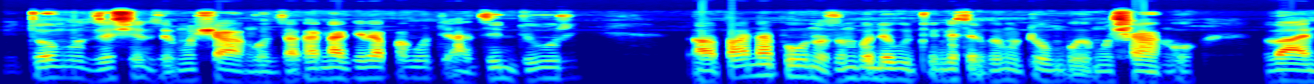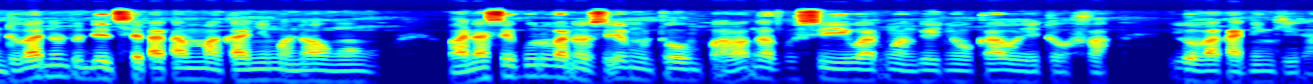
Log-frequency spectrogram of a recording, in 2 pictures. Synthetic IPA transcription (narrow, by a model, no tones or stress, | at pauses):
mito̞mbo̞d͡ze̞ʃe̞d͡ze̞muʃaŋɡo̞d͡zakanakirapakutiɦa̰d͡zidʱuːri | ɦa̰panapo̞uno̞zombo̞ɗe̞kutʰe̞ŋɡe̞serwemuto̞mbowḛmuʃaːŋɡo | ʋantʰuʋano̞ndo̞ɗe̞t͡seranamumakaɲimwonaomwoŋɡu | ʋanasekuɾuʋano̞ziʋemuto̞mbo̞ɦa̰ʋaŋɡakusiwarimwaŋɡe̞ɲokawe̞ito̞ːfa̰ | iʋo̞ʋakaniŋɡiːra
